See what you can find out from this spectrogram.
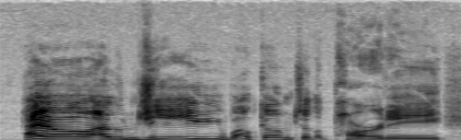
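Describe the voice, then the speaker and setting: An extremely high-pitched put-on character voice from a man. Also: fairly slow pace. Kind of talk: welcoming greeting. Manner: silly, playful.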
